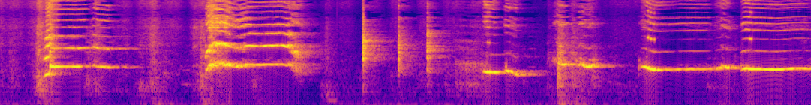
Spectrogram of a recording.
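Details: Calling African grey parrot, intended to draw a lost pet back: loud rich harmonic calls held briefly, several in a row, ending on a long level whistled note.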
